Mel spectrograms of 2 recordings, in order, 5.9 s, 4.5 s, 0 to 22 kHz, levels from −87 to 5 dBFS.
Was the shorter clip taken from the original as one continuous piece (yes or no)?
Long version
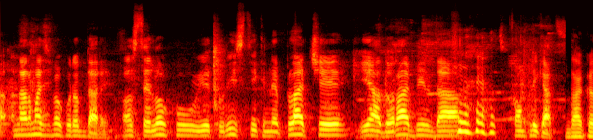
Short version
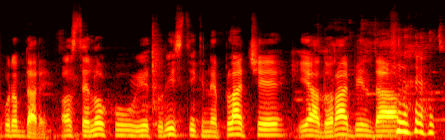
yes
